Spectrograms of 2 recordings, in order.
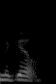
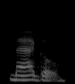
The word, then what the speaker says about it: McGill: Yeah, but it's pronounced McGill. Oh, what did I say? Maggle.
